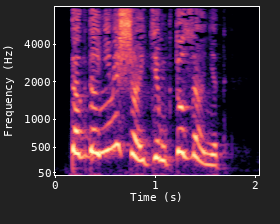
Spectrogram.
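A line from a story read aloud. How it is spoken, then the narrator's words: Loud yell. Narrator (Russian): заорала я на весь лагерь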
